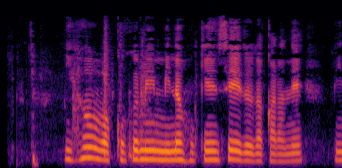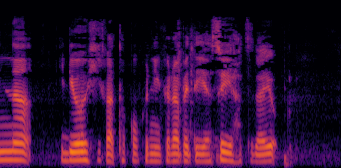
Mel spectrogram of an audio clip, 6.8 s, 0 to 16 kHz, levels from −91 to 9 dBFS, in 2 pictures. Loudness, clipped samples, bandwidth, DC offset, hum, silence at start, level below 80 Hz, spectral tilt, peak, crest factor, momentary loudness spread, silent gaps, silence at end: -25 LUFS; under 0.1%; 11 kHz; under 0.1%; none; 0.3 s; -70 dBFS; -5.5 dB/octave; -4 dBFS; 22 dB; 14 LU; none; 0.65 s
